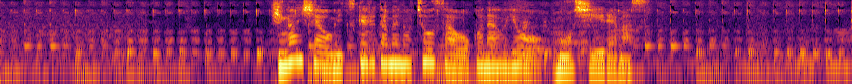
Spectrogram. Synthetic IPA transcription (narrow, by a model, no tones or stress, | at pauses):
çiɡãɰ̃ɕao̞mʲit͡sɨ̥ke̞ɾɯ̟t̪ame̞no̞t͡ɕo̞ːsao̞ːko̞naɯ̟jo̞ːmo̞ːɕiːɾe̞masɨ̥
